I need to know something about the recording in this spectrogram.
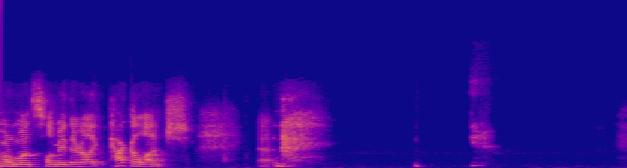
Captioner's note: laughing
